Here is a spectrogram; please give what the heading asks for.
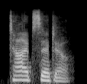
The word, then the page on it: Typesetter: Indian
